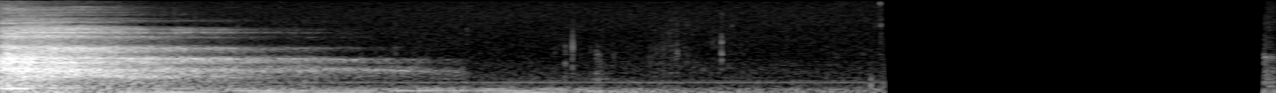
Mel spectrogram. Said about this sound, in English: And exhale completely.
